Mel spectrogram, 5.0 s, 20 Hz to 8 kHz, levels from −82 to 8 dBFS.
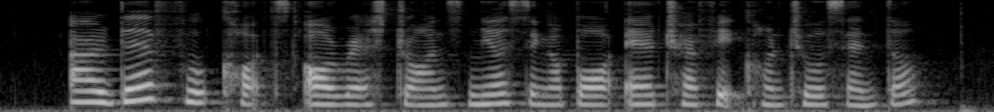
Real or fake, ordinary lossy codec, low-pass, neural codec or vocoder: real; none; none; none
